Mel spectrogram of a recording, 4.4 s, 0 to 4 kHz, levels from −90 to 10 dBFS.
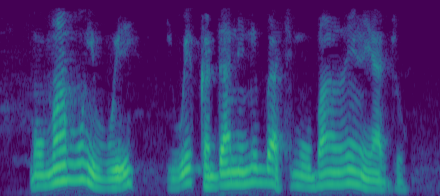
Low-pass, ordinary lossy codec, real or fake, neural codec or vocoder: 3.6 kHz; MP3, 24 kbps; fake; codec, 16 kHz in and 24 kHz out, 2.2 kbps, FireRedTTS-2 codec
